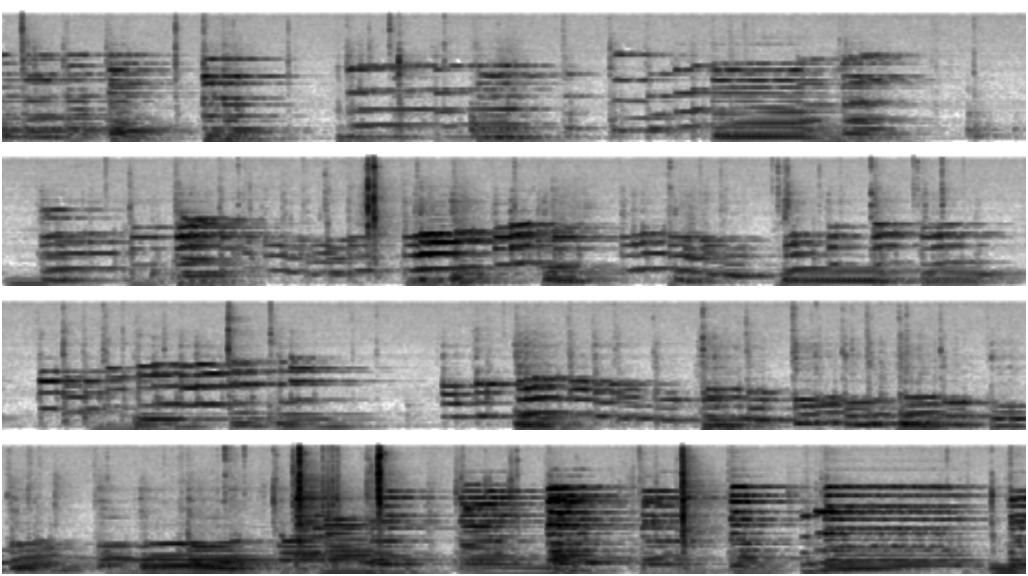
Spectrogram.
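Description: Gospel organ playing sustained chords in A flat, in phrases broken by short pauses, growing fuller and brighter near the end.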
